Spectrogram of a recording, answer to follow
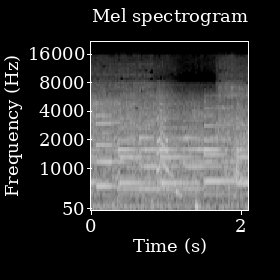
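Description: Background music: a simple electronic tune of held, chime-like notes that step from one pitch to the next every few tenths of a second.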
